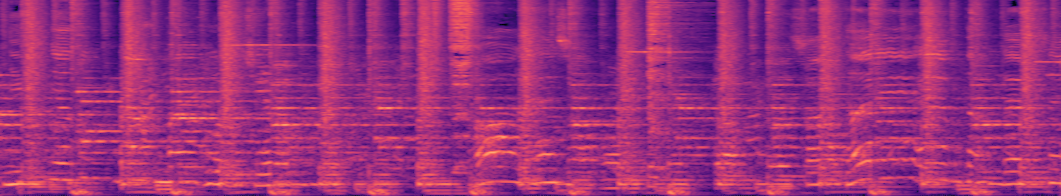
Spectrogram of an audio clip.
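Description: Live rock band playing a song: a drum kit keeping a steady beat, guitar and bass, and a male voice singing into a microphone.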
